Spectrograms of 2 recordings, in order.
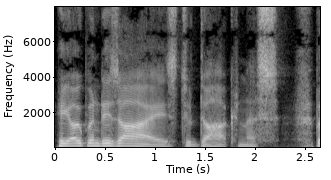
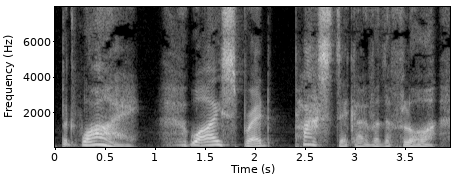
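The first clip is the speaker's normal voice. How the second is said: plain reading voice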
